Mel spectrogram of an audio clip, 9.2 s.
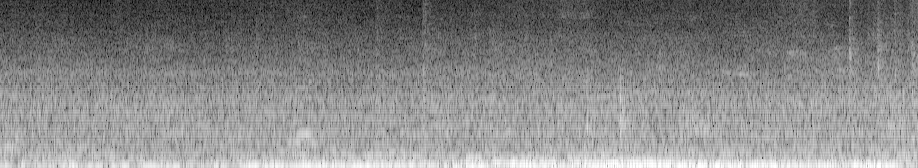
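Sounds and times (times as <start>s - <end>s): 
few people in a hall: 0.1s - 9.1s
heavy traffic outside: 2.5s - 9.1s.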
